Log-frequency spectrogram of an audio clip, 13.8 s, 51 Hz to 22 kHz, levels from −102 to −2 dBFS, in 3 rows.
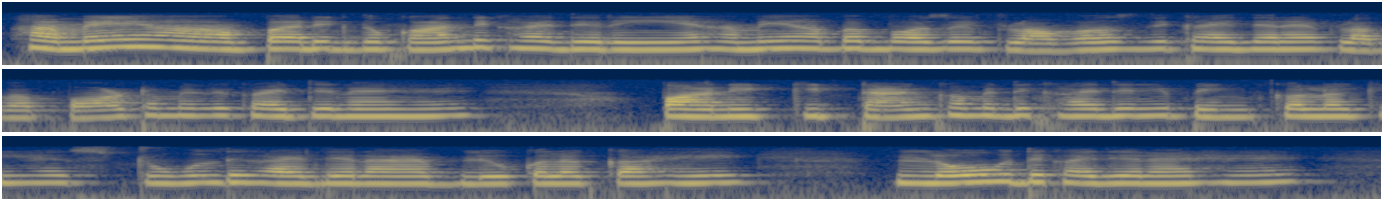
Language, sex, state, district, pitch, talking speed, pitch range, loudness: Hindi, female, Maharashtra, Aurangabad, 240 Hz, 215 wpm, 235-250 Hz, -32 LUFS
